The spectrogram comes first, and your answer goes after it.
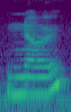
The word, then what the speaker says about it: know: We all know, K is silent, know, that Santa's, that, again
